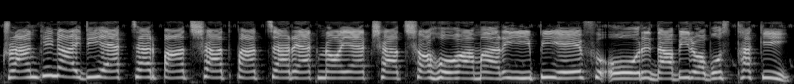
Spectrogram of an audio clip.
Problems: none marked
